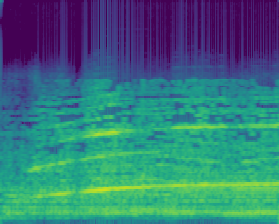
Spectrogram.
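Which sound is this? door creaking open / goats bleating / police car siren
police car siren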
